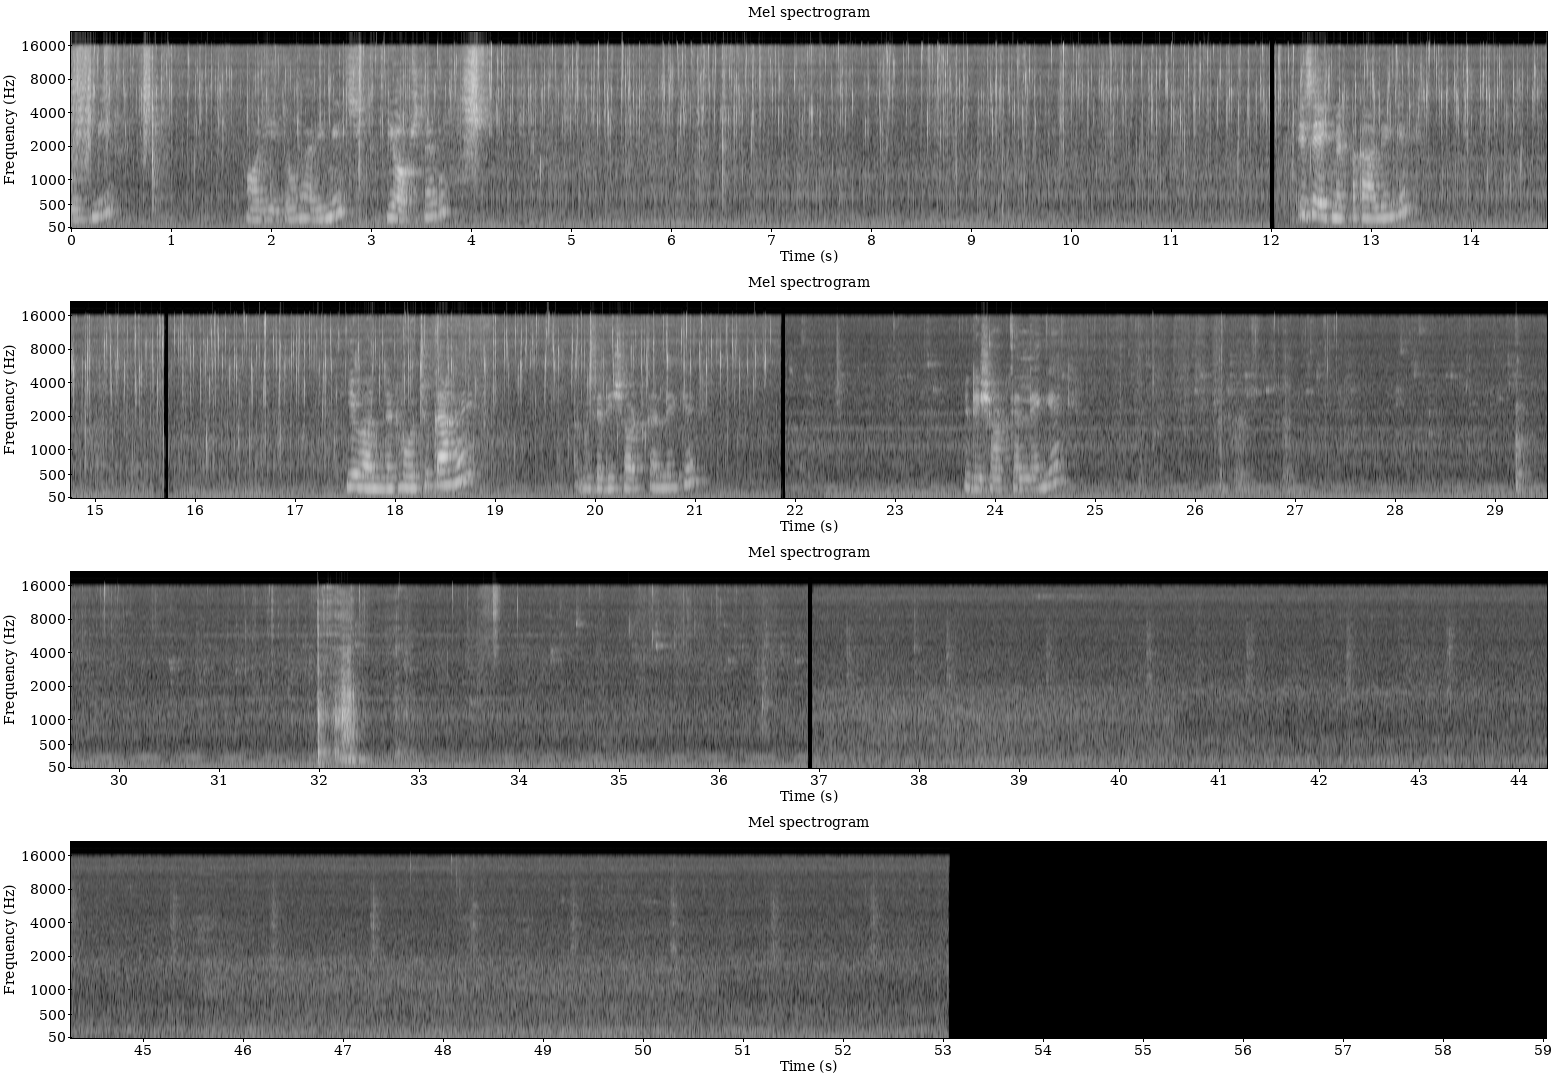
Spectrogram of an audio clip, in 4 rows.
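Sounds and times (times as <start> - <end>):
curry bubbling in a pan: 0.0 - 21.9
steady low hum: 0.0 - 53.1
ladle scraping: 2.8 - 6.8.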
